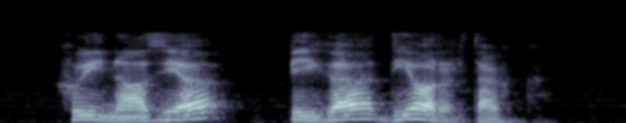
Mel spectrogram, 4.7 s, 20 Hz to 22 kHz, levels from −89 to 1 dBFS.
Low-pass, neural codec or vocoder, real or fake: 7.2 kHz; autoencoder, 48 kHz, 128 numbers a frame, DAC-VAE, trained on Japanese speech; fake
